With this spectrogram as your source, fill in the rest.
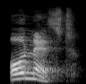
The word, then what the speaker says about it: honest: word r h is silent so it is pronounced as are not har honest not honest h is also silent here and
